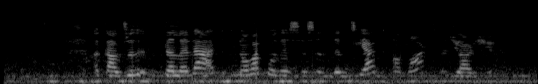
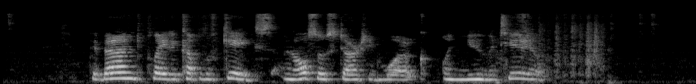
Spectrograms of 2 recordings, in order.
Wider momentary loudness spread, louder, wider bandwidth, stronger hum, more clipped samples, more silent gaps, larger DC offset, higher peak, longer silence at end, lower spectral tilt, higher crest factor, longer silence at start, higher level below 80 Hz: second, 15 LU vs 19 LU; second, -38 LUFS vs -22 LUFS; second, 8.2 kHz vs 11.5 kHz; neither; neither; neither; neither; second, -18 dBFS vs -4 dBFS; second, 0 s vs 0.85 s; about the same, -4.5 dB/octave vs -4.5 dB/octave; about the same, 20 dB vs 18 dB; second, 0.05 s vs 0.9 s; about the same, -58 dBFS vs -58 dBFS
